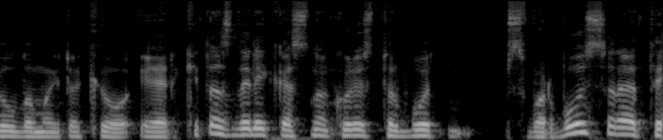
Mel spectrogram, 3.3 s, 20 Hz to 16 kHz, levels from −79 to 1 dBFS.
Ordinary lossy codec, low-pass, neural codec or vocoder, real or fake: Opus, 32 kbps; 14.4 kHz; none; real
